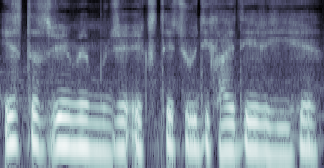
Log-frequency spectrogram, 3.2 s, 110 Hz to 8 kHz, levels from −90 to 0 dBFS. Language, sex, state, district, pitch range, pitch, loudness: Hindi, female, Arunachal Pradesh, Papum Pare, 175-200 Hz, 185 Hz, -15 LUFS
